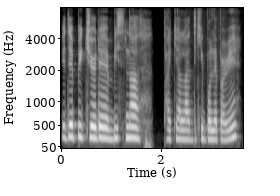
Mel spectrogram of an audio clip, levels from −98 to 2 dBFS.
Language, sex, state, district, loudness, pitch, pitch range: Nagamese, female, Nagaland, Dimapur, -16 LUFS, 220 Hz, 200-240 Hz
